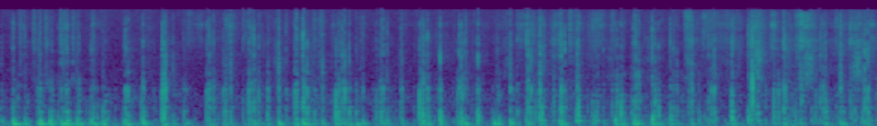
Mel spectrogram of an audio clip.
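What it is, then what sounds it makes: Plastic jar, scratched and tapped. Long nails scratch and tap rapidly on two identical small, round, clear plastic dome jars with strawberry labels and red contents, held one in each hand. The sound is a dense stream of short, dull, low-pitched knocks and scratchy rubs with almost no high end, each tap dying away almost at once.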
